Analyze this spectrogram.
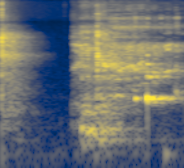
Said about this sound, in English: I'm just going to do a sync clap so I know when to sync them up.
